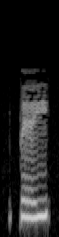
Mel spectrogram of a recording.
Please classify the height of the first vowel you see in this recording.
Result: mid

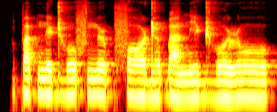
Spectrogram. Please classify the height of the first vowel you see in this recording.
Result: low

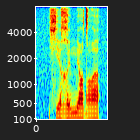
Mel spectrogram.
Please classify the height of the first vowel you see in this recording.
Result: mid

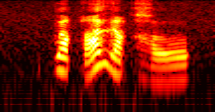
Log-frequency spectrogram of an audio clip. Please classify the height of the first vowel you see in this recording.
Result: low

